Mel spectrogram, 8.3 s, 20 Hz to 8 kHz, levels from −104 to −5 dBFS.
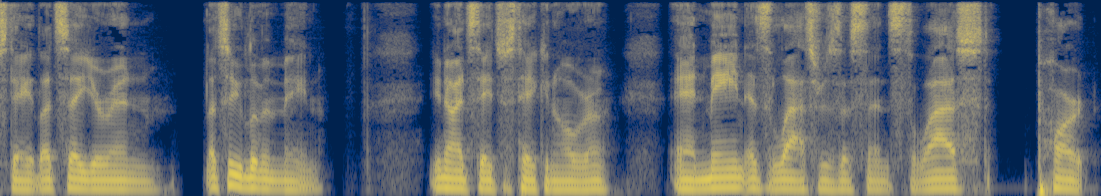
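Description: No technical faults can be heard anywhere in this speech recording. Nothing breaks up, drops out or distorts at any point.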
